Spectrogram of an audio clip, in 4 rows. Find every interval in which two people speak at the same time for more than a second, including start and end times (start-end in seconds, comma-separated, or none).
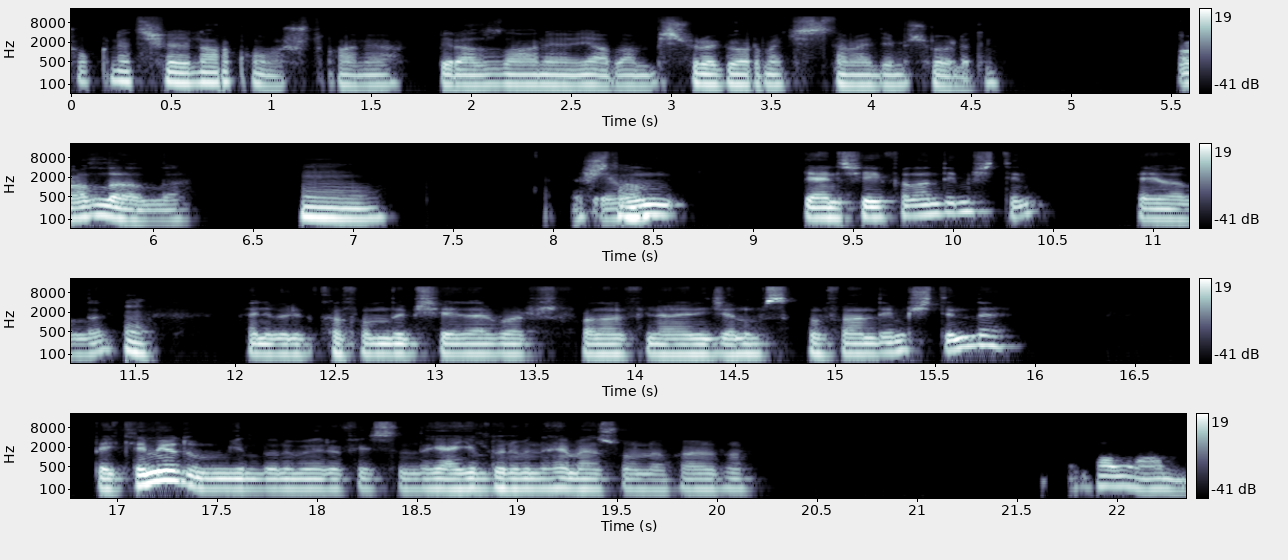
none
